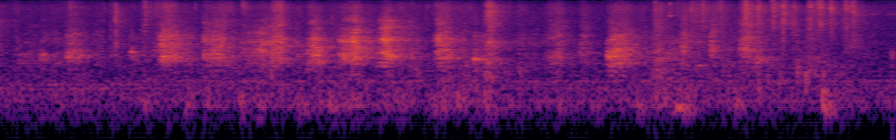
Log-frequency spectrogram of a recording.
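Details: Wrestling husky pup and playmate: strings of breathy pants rising into brief throaty grumbles and whiny tones, clustered through the middle seconds, then scattered snorts while an owner scolds nearby.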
